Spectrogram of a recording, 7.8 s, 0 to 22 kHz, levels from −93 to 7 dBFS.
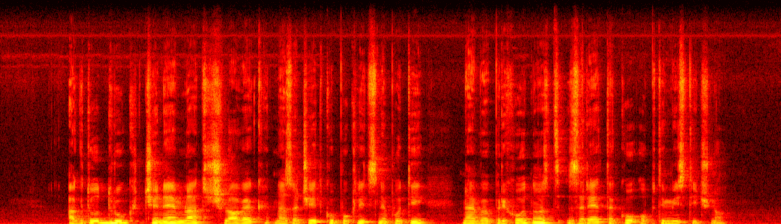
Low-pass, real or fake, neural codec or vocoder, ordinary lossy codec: none; real; none; none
